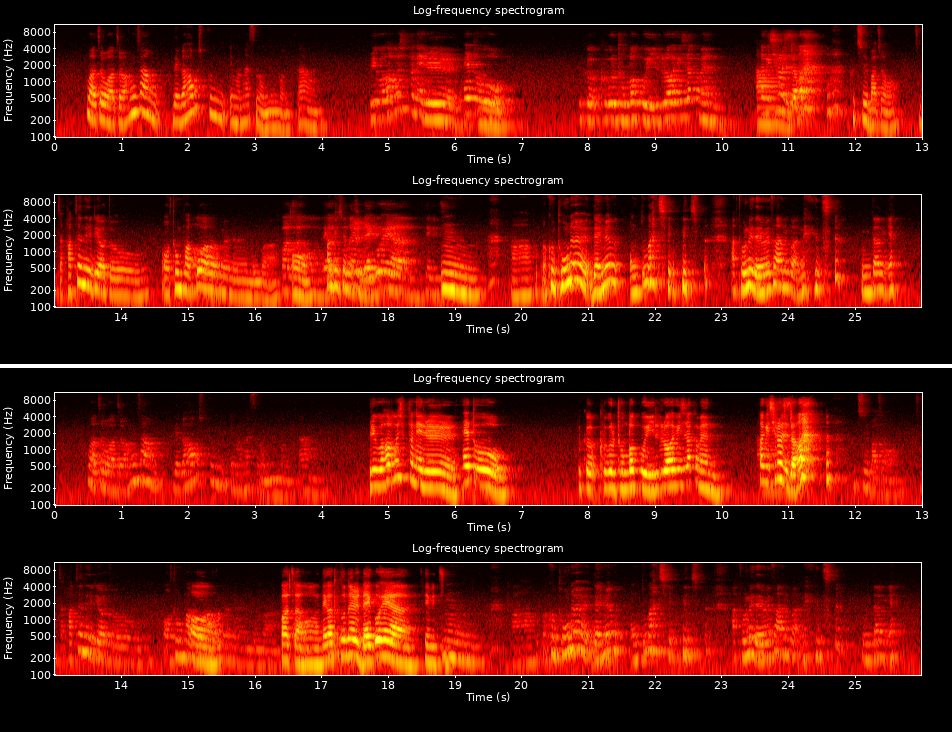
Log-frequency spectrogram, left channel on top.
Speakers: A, on the left (about 75°); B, on the right (about 70°).
A: 맞아, 맞아. 항상 내가 하고 싶은 일만 할 수는 없는 거니까.
B: 그리고 하고 싶은 일을 해도,
A: 음.
B: 그, 그걸 돈 받고 일로 하기 시작하면
A: 아,
B: 하기 싫어지잖아? <laughs>
A: 그치, 맞아. 진짜 같은 일이어도 어, 돈 받고
B: 어,
A: 하면은 뭔가
B: 맞아.
A: 어,
B: 어, 내가
A: 하기
B: 돈을
A: 싫어지는.
B: 내고 해야 재밌지.
A: 음. 아, 그렇구나. 그럼 돈을 내면 엉뚱한 이지 <laughs> 아, 돈을 내면서 하는 거 아니겠지? <laughs> 농담이야.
